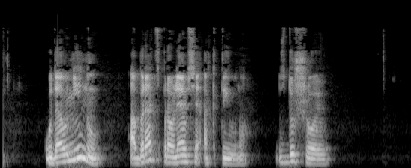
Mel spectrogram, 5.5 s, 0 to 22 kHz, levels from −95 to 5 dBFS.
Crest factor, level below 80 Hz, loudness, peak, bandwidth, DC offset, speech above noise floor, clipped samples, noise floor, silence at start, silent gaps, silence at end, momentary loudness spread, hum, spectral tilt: 20 dB; -62 dBFS; -18 LUFS; 0 dBFS; 11.5 kHz; under 0.1%; 62 dB; under 0.1%; -79 dBFS; 0.6 s; none; 1.1 s; 15 LU; none; -5 dB/octave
